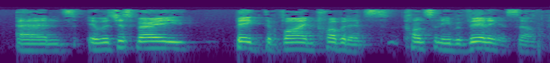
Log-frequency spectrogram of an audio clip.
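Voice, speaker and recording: The speaker is a man with a fairly high voice. His intonation stays fairly even. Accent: London. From North London, England. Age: 40s. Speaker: rabbi and online educator. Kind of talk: podcast interview.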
